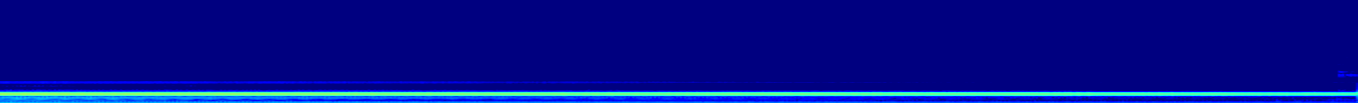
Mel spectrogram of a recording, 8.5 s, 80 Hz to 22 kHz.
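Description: Electric guitar through a Fender 6G6-B Bassman-style tube amp: one held note ringing on and slowly fading away.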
